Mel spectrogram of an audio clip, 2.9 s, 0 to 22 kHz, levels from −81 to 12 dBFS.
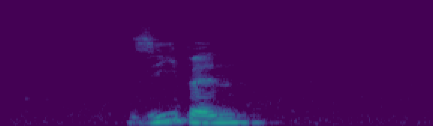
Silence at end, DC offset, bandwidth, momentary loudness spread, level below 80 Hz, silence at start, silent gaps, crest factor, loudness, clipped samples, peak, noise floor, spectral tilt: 1.15 s; under 0.1%; 13 kHz; 18 LU; -78 dBFS; 0.85 s; none; 20 dB; -38 LUFS; under 0.1%; -22 dBFS; -74 dBFS; -7 dB/octave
